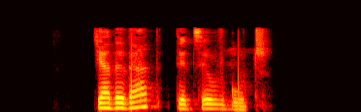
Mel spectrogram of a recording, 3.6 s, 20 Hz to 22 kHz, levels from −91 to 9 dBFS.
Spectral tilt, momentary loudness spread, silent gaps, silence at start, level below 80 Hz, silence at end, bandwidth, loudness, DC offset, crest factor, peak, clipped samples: -4.5 dB/octave; 13 LU; 1.70-1.76 s; 0.95 s; -60 dBFS; 0.95 s; 8.2 kHz; -21 LUFS; under 0.1%; 22 dB; -2 dBFS; under 0.1%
